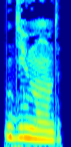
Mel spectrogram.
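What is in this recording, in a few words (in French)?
"du monde", French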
